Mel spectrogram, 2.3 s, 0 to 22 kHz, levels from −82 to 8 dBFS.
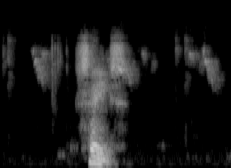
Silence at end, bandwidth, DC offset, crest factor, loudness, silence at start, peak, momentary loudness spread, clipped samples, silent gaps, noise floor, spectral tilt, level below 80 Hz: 0.15 s; 11 kHz; under 0.1%; 20 dB; -19 LUFS; 0.35 s; -4 dBFS; 20 LU; under 0.1%; none; -51 dBFS; -3.5 dB/octave; -64 dBFS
